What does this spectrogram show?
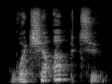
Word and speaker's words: what are you up to: We don't usually say it like that, though. Usually, this is going to sound like whatcha. Whatcha up to?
